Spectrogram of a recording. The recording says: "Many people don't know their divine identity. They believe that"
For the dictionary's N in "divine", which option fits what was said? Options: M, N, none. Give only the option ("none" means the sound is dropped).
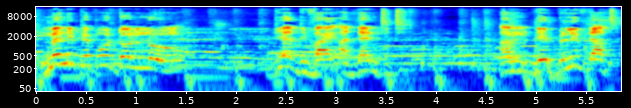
N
